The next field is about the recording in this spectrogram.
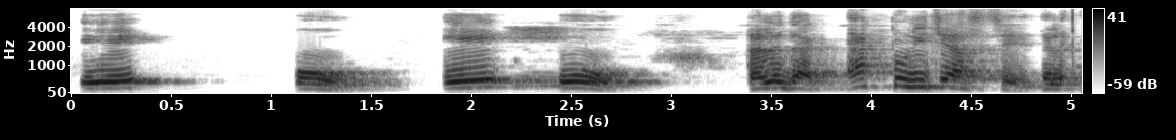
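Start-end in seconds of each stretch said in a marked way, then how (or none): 0.1-2.6 এ and ও sounded singly, tongue slightly lowered; separated vowel demo. Shown as a demonstration. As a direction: sound out এ, pause, then ও. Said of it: "জিহ্বাটা একটু হালকা নিচে আসবে". (আলাদা করে এ, ও)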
